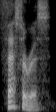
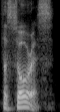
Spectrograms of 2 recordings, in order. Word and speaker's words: thesaurus: i found out that it's not pronounced thessarus it's pronounced thesaurus i didn't know i'm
